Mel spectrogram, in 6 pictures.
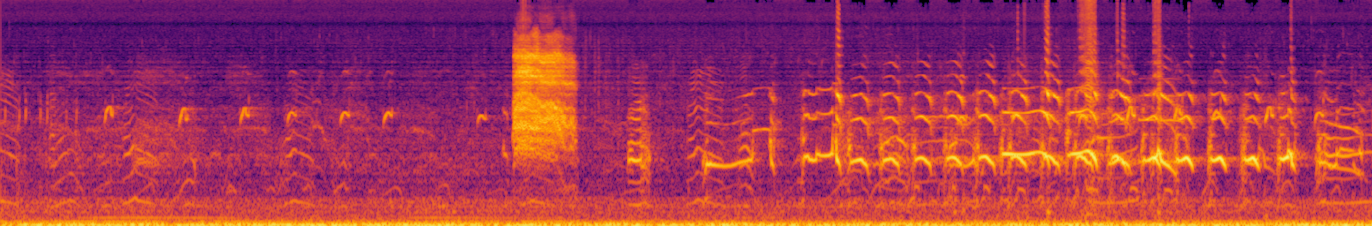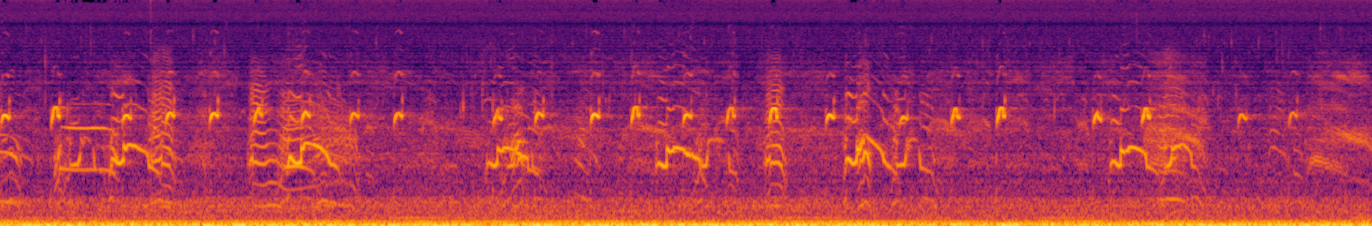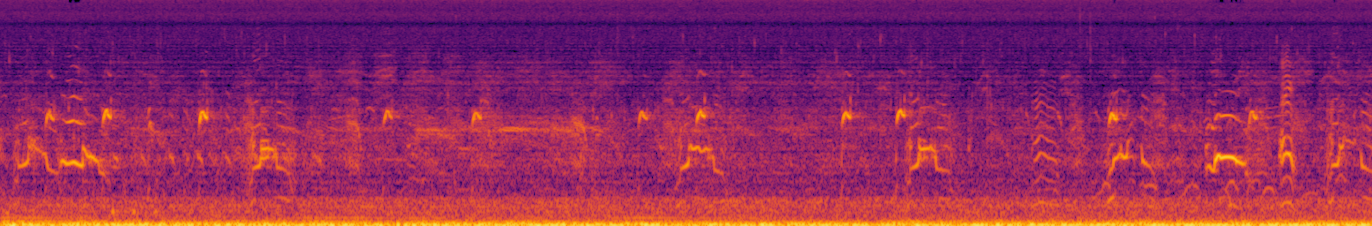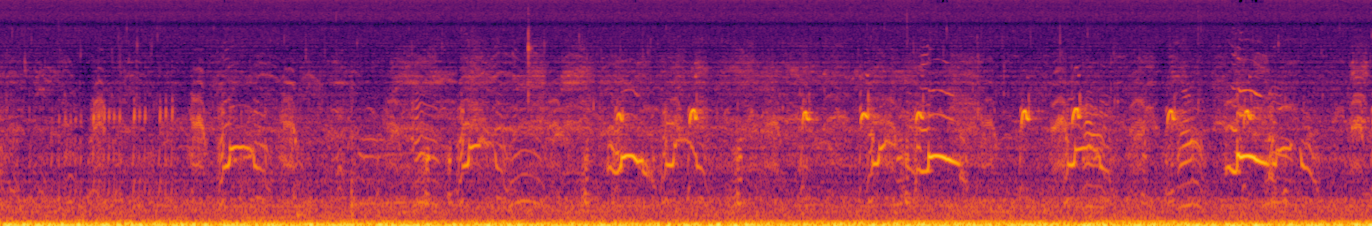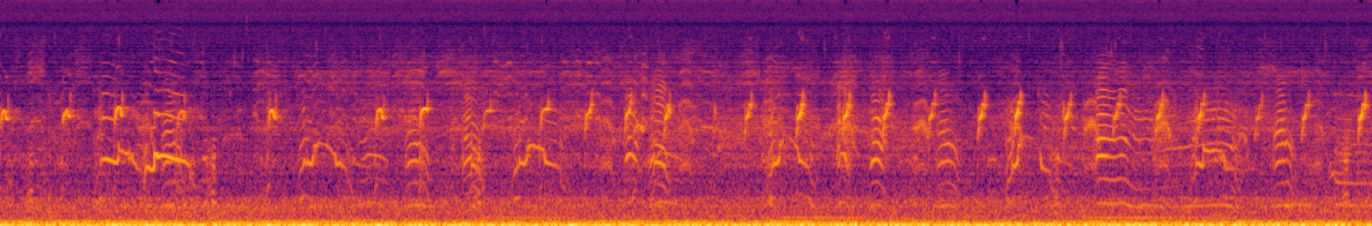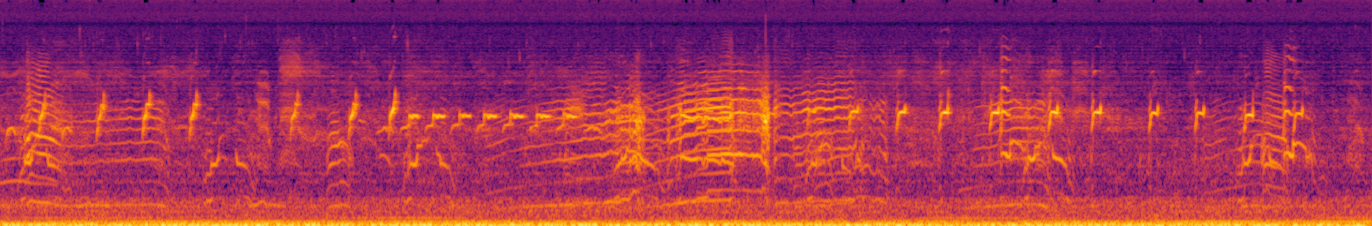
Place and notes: Stone Cottages, Woodbridge, UK - Belpers Lagoon soundscape ... later evening ...
Belpers Lagoon soundscape ... RSPB Havergate Island ... fixed parabolic to minidisk ... birds calls from ... herring gull ... black-headed gull ... canada goose ... ringed plover ... avocet ... redshank ... oystercatcher ... shelduck ... background noise from shipping and planes ...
